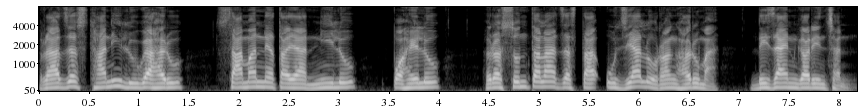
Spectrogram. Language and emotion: Nepali, neutral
